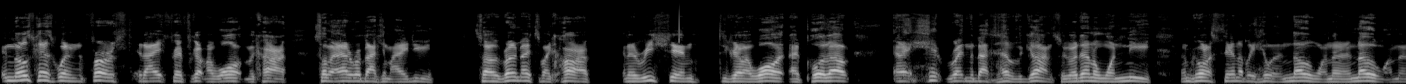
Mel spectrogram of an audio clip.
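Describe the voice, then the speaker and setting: A man talks very fast at a fairly high pitch, with fairly even intonation and big swings in loudness. The recording is very clean with a silent background, and the sound is dry and close with no echo. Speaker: powerlifter. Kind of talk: casual chat.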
